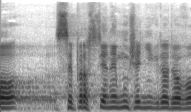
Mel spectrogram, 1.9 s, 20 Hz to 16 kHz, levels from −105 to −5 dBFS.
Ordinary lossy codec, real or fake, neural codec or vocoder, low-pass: MP3, 96 kbps; real; none; 14.4 kHz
